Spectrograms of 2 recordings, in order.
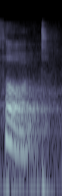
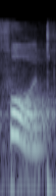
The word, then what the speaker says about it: thought: Por ejemplo, la palabra thought comienza con TH y significa pensé, pensamiento. Si nosotros lo pronunciamos como si fuera una F, fought, estamos cambiando el significado y significa luché.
